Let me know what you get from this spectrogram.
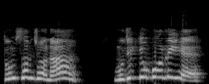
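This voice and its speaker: Woman as a high-pitched, resentful cartoon husband. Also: animated, brisk, dull audio. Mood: bitter, irritated. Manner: complaining. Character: resentful, weary husband and father of four daughters. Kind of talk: Hindi moral-story cartoon dialogue.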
